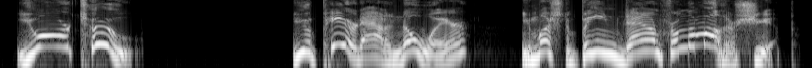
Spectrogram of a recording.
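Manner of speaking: put-on high, loud, twangy old coot; crazy old hillbilly. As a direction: paranoid old mountain man, all fired up. Digger accuses alien.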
